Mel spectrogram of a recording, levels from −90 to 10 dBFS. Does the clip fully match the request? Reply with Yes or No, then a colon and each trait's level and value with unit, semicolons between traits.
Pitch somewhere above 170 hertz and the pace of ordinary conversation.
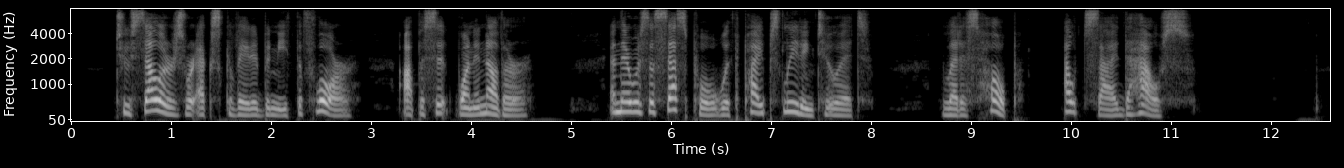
No: medium, 185 Hz; slow, 125 wpm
